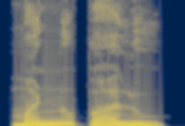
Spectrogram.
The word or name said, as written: ಮಣ್ಣುಪಾಲು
